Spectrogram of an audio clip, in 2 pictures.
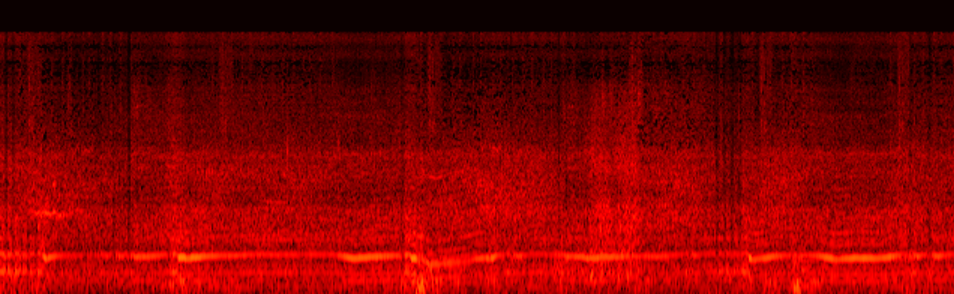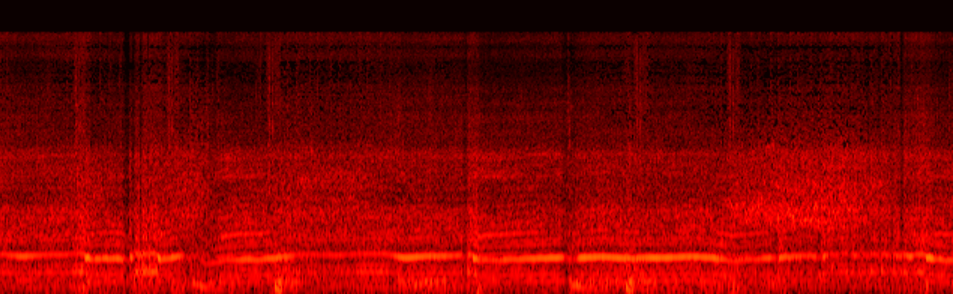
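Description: An all-wheel-drive Nissan Skyline drifts in a racing video game, its engine droning steadily and swelling and dipping with the revs over a long run.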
